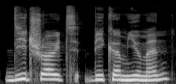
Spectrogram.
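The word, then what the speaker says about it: Detroit: Become Human: Tu as aussi fait des cascades qui ont servi dans un jeu vidéo, Detroit Become Human, je le dis bien? – Ouais.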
